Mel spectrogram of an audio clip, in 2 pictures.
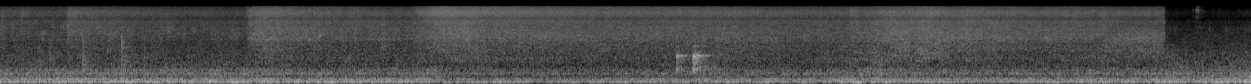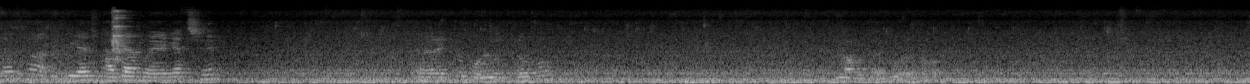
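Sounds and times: vegetables sizzling in oil: 0:00.0 - 0:13.8.

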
